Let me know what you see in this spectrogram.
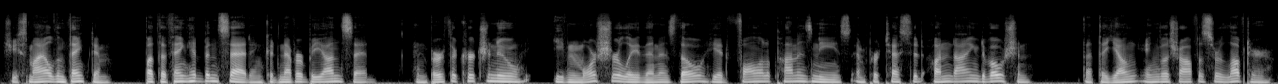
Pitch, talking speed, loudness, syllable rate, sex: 120 Hz, 200 wpm, -19 LUFS, 5.7 syllables/s, male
